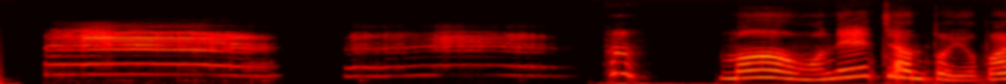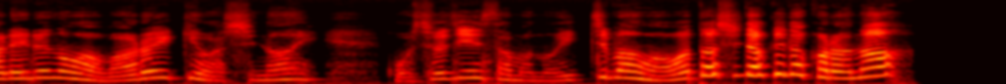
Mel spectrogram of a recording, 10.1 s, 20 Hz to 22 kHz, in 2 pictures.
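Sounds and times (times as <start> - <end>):
stray cat meowing: 0.2 - 2.8
speech: 3.6 - 9.6.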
